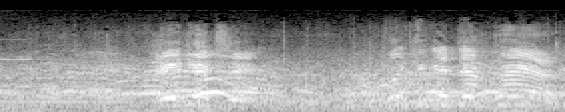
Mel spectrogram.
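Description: Many horses whinny and neigh.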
